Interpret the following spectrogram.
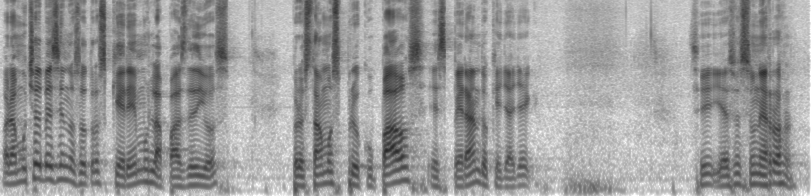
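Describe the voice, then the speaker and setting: A man's voice: mid-range voice, moderate pace, pauses often. A man preaching a sermon as a pastor, talking conversationally and constantly checking in with his listeners. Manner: acts out mock prayers in a put-on voice.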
